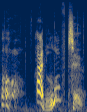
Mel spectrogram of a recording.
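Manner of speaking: high, slow and wondering elf voice; hopeful little elf. A narrator's reading. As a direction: ask it like a small elf who can't believe it. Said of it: "said Marzi".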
